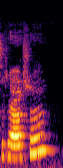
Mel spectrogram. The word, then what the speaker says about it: Natasja: It's pronounced Natasha. And pronounced Michelle.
